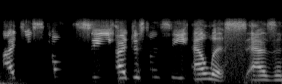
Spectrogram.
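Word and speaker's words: Heris: spelled Eris with a silent H, but it's pronounced Ellis.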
